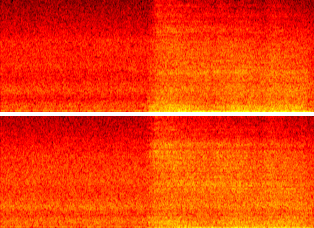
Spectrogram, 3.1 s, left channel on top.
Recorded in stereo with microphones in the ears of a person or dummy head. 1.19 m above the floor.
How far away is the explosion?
About 4 m.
